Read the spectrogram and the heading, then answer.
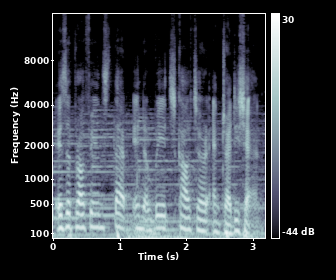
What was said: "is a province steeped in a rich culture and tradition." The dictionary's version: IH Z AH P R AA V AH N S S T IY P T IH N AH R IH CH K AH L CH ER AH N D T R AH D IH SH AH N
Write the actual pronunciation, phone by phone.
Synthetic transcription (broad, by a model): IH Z AH P R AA F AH N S S T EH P IH N AH W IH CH K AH L CH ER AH N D T R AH D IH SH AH N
